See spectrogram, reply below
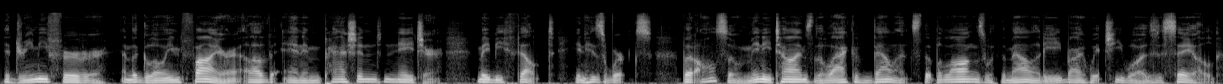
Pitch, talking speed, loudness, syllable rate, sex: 100 Hz, 170 wpm, -18 LUFS, 4.7 syllables/s, male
